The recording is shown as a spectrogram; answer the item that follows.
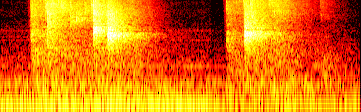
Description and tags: pouring water on tiles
